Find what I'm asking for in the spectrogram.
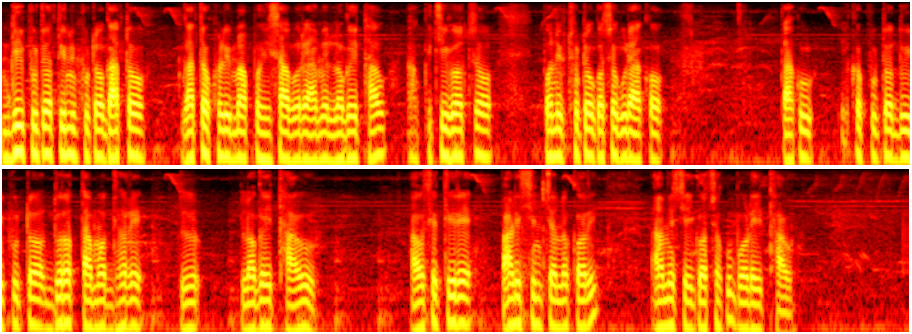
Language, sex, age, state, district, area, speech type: Odia, male, 45-60, Odisha, Rayagada, rural, spontaneous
